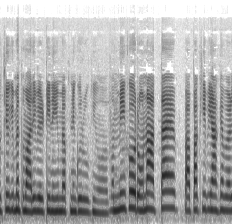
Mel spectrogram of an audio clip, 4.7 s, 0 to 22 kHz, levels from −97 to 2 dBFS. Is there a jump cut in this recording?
yes; 1 cut; at 2.2 s

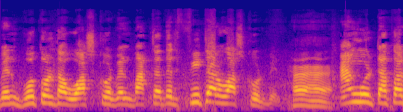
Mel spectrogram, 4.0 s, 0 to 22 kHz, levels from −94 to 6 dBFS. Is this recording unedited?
yes; 0 cuts

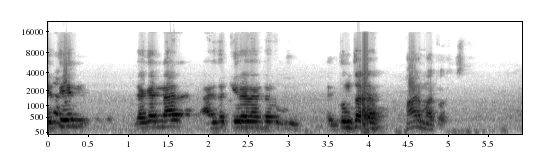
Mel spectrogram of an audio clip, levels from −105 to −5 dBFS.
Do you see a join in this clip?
yes; 1 cut; at 4.3 s

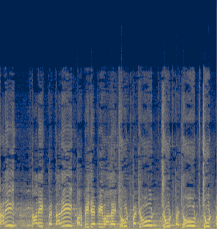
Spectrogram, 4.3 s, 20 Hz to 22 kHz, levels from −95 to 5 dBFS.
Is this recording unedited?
no; 1 cut; at 1.5 s

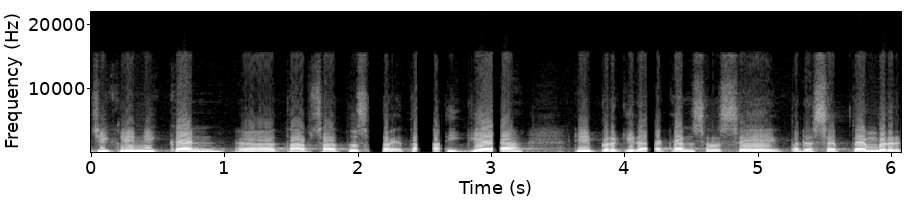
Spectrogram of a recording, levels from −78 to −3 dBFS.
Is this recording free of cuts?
yes; 0 cuts

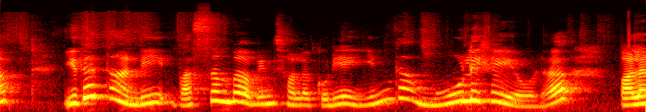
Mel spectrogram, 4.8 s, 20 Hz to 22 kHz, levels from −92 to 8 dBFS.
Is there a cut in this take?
no; 0 cuts

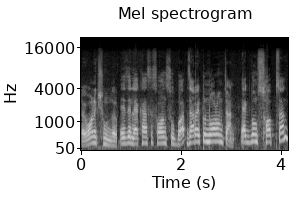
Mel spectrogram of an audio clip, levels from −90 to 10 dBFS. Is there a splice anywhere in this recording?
yes; 2 cuts; at 0.7 s, 2.1 s

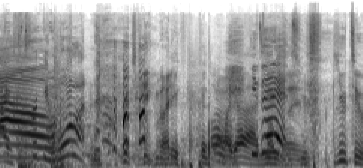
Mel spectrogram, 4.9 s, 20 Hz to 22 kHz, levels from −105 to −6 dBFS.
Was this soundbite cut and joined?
no; 0 cuts

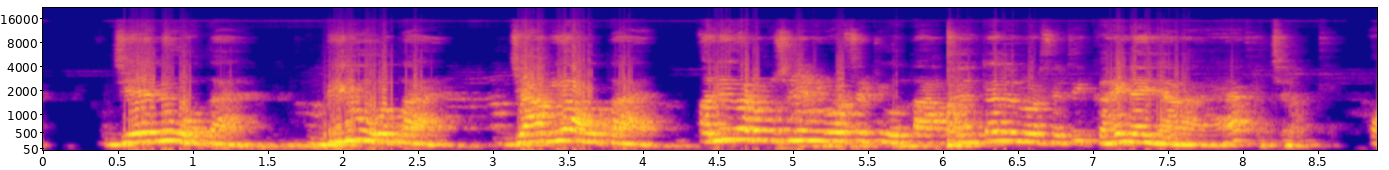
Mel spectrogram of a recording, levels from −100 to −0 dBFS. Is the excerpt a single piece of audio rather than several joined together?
no; 1 cut; at 6.0 s

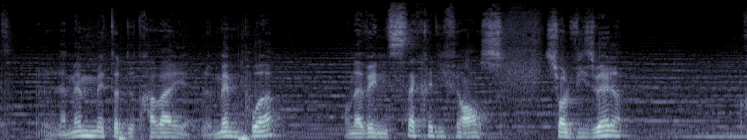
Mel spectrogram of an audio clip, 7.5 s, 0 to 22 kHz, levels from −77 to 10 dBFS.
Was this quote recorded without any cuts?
yes; 0 cuts

